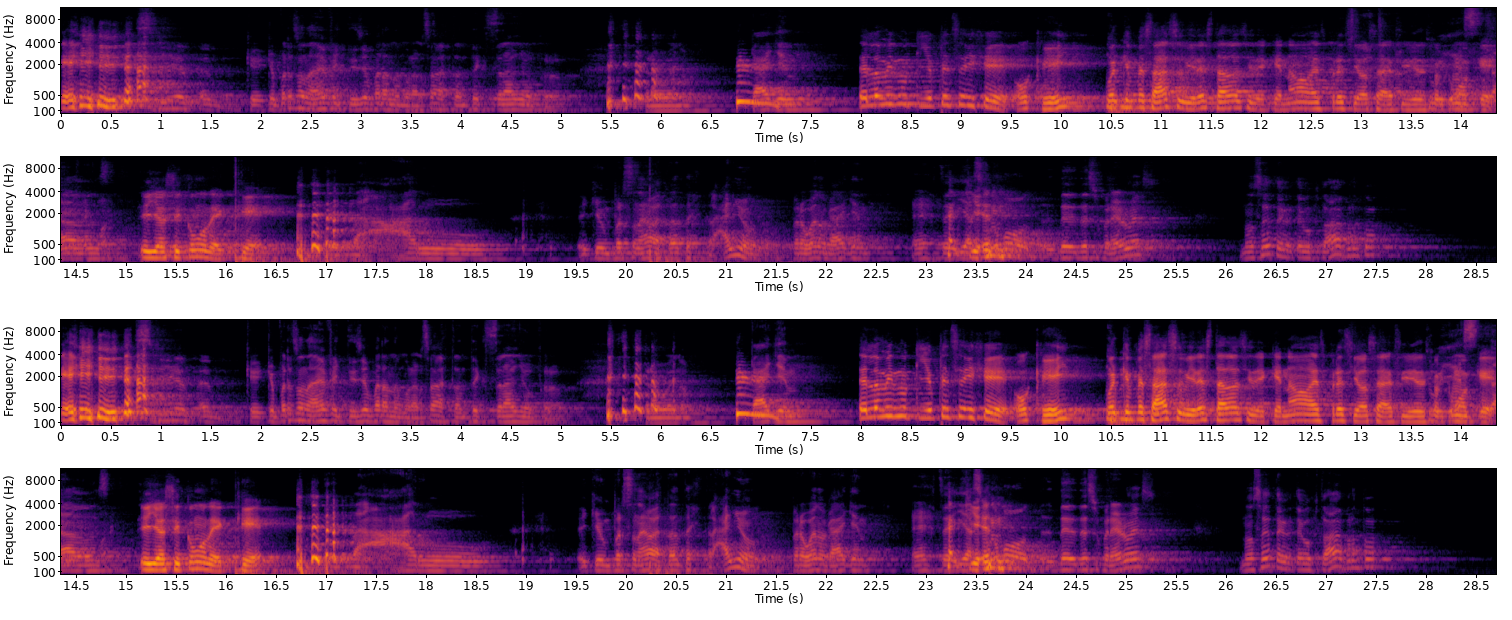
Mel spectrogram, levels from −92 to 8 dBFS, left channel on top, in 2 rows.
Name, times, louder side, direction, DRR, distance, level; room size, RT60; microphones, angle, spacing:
voice 1, 0.0-0.9 5.7-5.8 6.7-7.2 8.0-10.1 10.5-14.4 15.1-16.4 16.8-17.1 23.2-23.8, right 4 dB, 85° right, 11 dB, 0.9 m, -24 dB
voice 2, 0.9-5.5 5.8-6.3 6.9-7.5 10.4-10.8 13.7-14.8 15.2-15.5 17.0-18.6 19.5-21.4 21.7-22.4 22.9-25.2 26.1-27.5, right 2 dB, 45° right, 8 dB, 1.9 m, -36 dB
sound 1, 12.0-12.3 12.9-15.6 16.1-16.6 17.4-17.5 17.8-17.9 19.5-21.8, left 1 dB, 55° left, 2.7 m, -49 dB
29.0 x 28.0 x 7.3 m, 1.5 s
head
